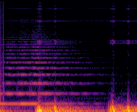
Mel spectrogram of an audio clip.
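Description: Heartbeat sound effect: low double thumps, two beats about a second apart, with a held musical note fading out over the first beat.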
